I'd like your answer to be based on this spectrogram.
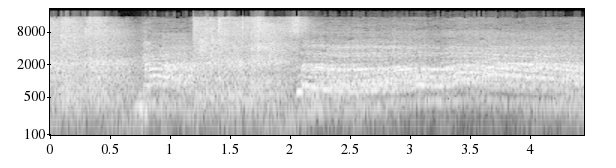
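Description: Schoolchildren in a classroom perform the tepuk semangat clapping chant, a loud, dense burst of claps and shouted voices that swells and holds steady.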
